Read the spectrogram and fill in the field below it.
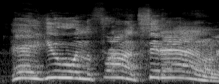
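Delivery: high mock yell at the crowd; imitating a rowdy drunk fan.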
